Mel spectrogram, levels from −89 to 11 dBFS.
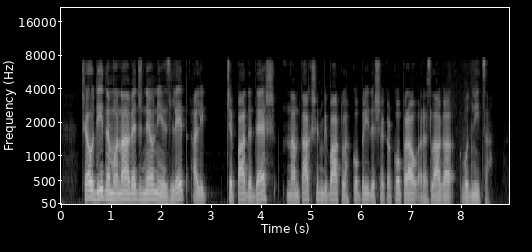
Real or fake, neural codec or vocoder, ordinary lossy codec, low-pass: real; none; none; 7.2 kHz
